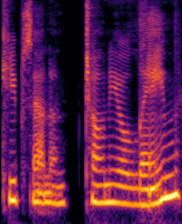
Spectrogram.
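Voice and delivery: ordinary talk, nothing marked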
